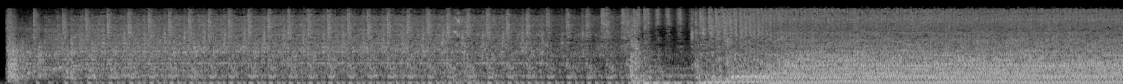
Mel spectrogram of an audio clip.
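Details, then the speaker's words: 2014 Troy-Bilt Bronco 13WX78KS011, Kohler 17 HP Command, after a new carburetor replaced the faulty fuel shutoff solenoid, choke held by hand: cranks, catches around seven seconds, settles into even steady idle; normal start. "Awesome. Wow, that engine sounds good. I just have to get that throttle cable adjusted. Crank's good though. New Hipa carburetor working great."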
